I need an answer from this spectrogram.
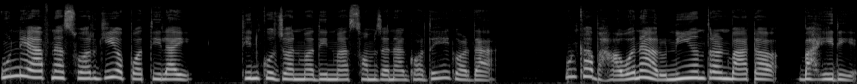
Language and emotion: Nepali, sad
